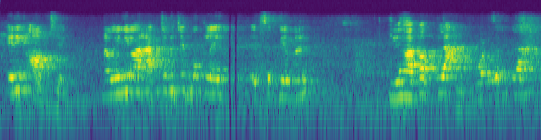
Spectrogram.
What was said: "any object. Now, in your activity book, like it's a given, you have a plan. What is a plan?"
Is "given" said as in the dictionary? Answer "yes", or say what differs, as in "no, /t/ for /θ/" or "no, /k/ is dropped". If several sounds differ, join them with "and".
no, /b/ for /v/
